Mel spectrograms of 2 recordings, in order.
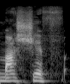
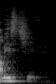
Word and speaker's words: MSCHF: Det er måske mere sådan Masterchef, eller hvad fanden mere. Masterchef? Nå. Mischief. Mischief.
